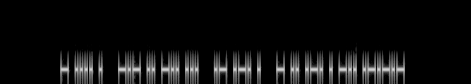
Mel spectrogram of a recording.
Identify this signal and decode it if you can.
Morse code, heard as a keyed tone, about 50 wpm, 700 Hz. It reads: THE KIDS ARE TIRED.
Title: Easy Phrases 50wpm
